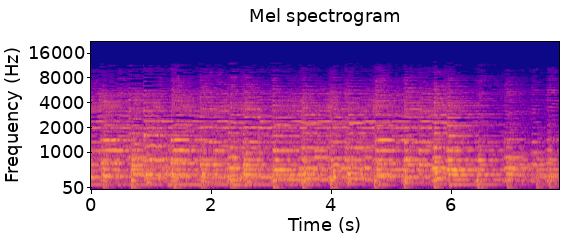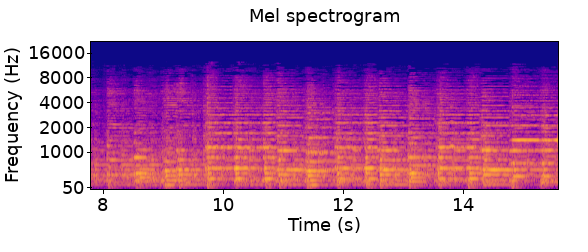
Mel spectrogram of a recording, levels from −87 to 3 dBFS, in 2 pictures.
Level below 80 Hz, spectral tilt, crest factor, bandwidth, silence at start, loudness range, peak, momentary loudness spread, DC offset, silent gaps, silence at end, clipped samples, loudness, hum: -44 dBFS; -5 dB/octave; 16 dB; 12 kHz; 0 s; 4 LU; -2 dBFS; 7 LU; under 0.1%; none; 0 s; under 0.1%; -18 LUFS; none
